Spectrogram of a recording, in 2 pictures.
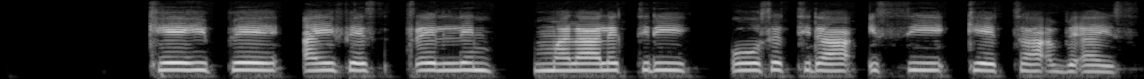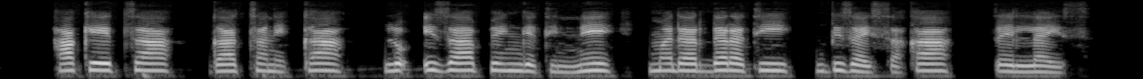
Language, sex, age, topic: Gamo, male, 25-35, government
